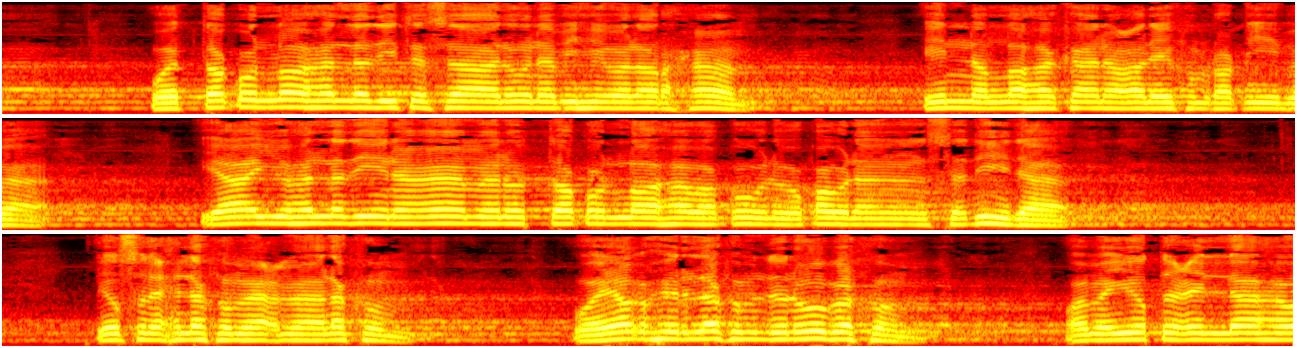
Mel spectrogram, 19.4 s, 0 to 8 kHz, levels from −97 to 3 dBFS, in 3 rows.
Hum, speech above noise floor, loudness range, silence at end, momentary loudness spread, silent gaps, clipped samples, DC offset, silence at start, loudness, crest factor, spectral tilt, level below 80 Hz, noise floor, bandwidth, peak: none; 27 dB; 3 LU; 0 s; 20 LU; none; under 0.1%; under 0.1%; 0 s; -13 LUFS; 14 dB; -6.5 dB/octave; -58 dBFS; -39 dBFS; 8 kHz; 0 dBFS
